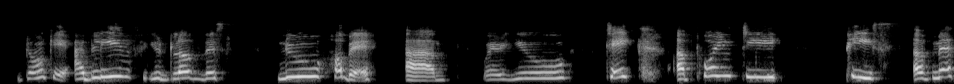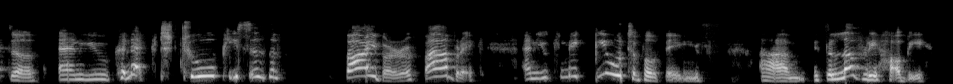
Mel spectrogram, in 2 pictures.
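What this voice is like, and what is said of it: Poor put-on Scottish accent. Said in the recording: “I can do a Scottish accent when I can't, but I tried. Okay, I'm really bad at accents.”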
